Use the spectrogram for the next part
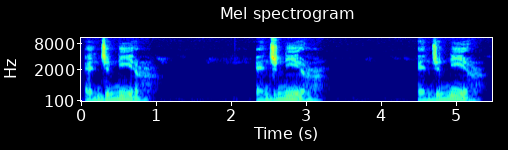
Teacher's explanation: the second syllable is D is also distressed or unstressed and the third syllable that is near is stressed so the syllable near is read more clear more loud rather than the other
